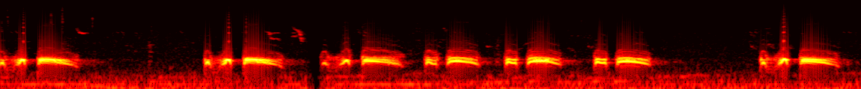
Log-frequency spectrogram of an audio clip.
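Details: Spotted dove cooing repeatedly: a run of short-note-and-long-coo phrases, some clipped and close together, with faint thin chirps from another bird and a low background hum.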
